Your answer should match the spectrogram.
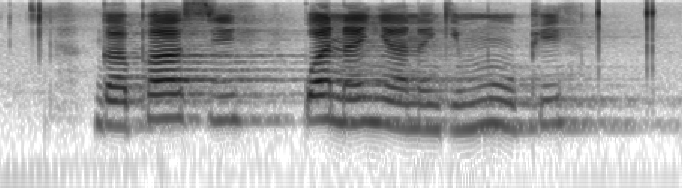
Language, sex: South Ndebele, female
